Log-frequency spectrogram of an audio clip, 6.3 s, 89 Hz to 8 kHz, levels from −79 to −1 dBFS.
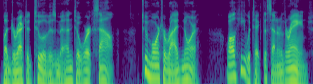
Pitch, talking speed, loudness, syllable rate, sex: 95 Hz, 220 wpm, -20 LUFS, 5.5 syllables/s, male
